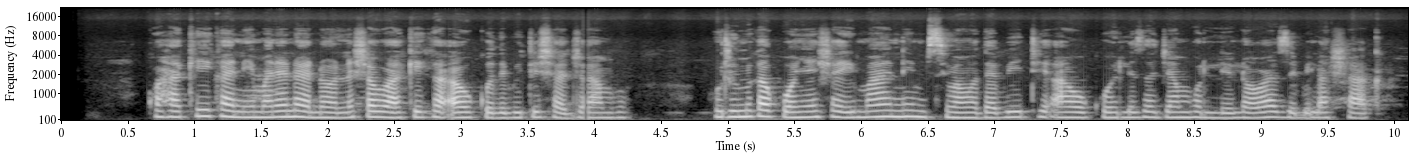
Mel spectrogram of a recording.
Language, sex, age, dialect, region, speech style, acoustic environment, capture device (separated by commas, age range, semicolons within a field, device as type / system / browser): Swahili, female, 18-24, Kenya - Mombasa, Kenya, relaxed, traffic, mobile / Linux / Chrome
